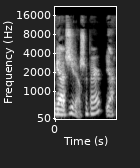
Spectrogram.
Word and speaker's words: Chabert: kept very true to Lacey, I can never pronounce her last name. Yeah, but, you know, Chabert? Yeah. Chabert.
